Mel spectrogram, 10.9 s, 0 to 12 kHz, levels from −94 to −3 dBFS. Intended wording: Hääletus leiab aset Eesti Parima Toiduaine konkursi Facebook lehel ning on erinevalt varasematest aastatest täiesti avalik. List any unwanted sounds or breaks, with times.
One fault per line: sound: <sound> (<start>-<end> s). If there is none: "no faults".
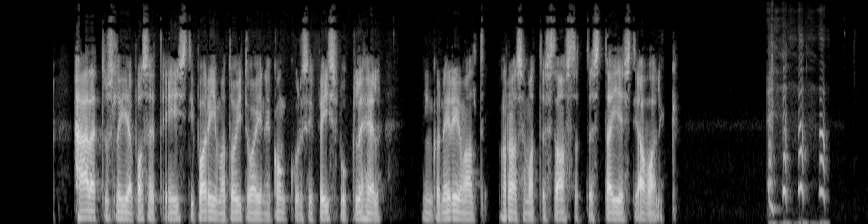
sound: laugh (9.6-10.4 s)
